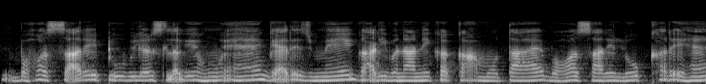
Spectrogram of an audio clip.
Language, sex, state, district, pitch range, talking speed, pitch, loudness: Hindi, female, Jharkhand, Ranchi, 180-205 Hz, 170 wpm, 190 Hz, -21 LUFS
